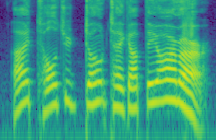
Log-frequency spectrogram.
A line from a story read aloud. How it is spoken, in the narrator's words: He shouted from down on the ground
